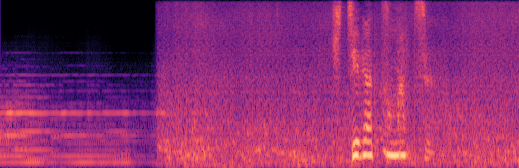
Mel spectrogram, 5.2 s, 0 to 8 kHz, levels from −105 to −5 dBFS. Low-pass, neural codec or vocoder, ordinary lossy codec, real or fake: none; codec, 16 kHz, 1 kbps, X-Codec, HuBERT features, trained on general audio; none; fake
